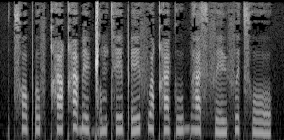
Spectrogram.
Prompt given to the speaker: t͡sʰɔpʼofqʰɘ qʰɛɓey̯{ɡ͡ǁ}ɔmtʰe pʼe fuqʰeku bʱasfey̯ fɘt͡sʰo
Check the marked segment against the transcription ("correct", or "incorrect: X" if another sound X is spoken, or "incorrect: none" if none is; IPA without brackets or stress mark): correct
